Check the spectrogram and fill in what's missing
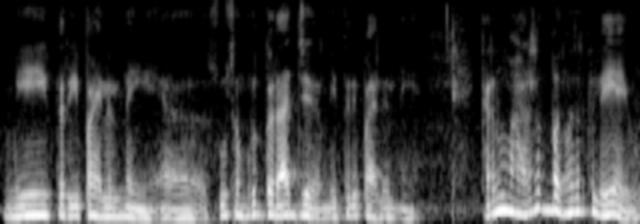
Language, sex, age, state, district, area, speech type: Marathi, male, 18-30, Maharashtra, Sangli, urban, spontaneous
